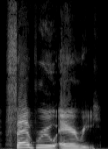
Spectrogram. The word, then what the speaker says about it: February: Okay, so many people have trouble pronouncing the English word which has two or sounds close together. So make sure to pronounce both or sounds so this is how they've broken it down. February.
